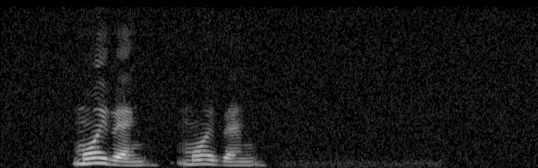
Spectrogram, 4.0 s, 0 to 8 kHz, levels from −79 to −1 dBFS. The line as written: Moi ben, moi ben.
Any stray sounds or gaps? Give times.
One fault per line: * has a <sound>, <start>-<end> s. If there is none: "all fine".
all fine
